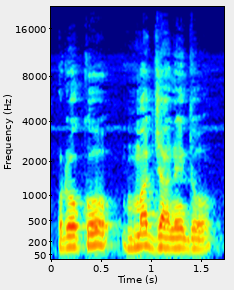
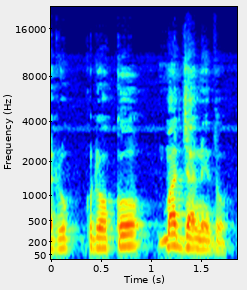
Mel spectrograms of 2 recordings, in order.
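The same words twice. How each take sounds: First: Slow, with a clear break after रोको; रोको, then a pause, then मत जाने दो. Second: रोको मत read as one, then a break before जाने दो; pause after मत. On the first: Teacher showing a comma after रोको. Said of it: "जैसे जमील कहे किसी को". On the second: Teacher showing the comma moved after रोको मत. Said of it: "आप इसको समझें". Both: Shown as a demonstration.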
